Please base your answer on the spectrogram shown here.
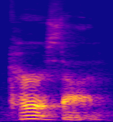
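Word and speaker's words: Krrsantan: origin issue of black christian kurstan is how you say his name so basically who he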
